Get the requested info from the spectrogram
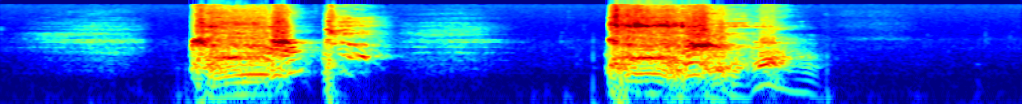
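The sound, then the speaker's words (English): Two loud bursts of coughing and throat clearing in the morning, to clear a frog in the throat, each a rough, gravelly hack lasting about a second, separated by a short pause, with no talking in between. “Excuse me just a second, another frog in my throat, it's morning.”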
